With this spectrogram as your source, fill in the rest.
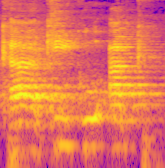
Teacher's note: maka kaf di sini makhrajnya adalah aqsal lisan, kakiku ak, dan sifatnya dia adalah hams.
